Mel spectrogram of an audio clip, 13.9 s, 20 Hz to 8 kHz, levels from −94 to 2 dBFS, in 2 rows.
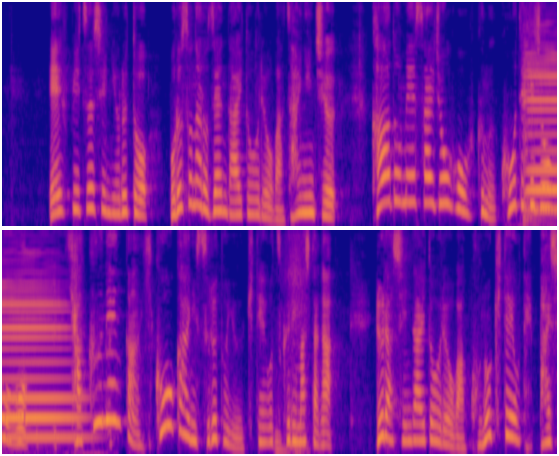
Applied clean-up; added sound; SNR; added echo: none; Bowed string instrument; -3 dB; none.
